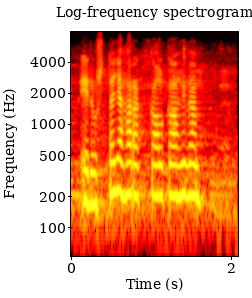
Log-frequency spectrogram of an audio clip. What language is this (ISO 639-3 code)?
fin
